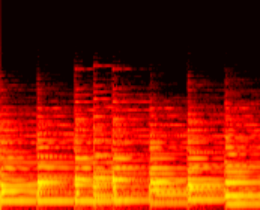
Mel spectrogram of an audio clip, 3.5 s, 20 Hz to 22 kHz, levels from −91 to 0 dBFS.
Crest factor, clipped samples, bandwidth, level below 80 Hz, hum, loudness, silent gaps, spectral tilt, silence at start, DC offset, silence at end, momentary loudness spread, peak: 14 dB; under 0.1%; 7.4 kHz; -58 dBFS; none; -30 LUFS; none; -8 dB/octave; 0 s; under 0.1%; 0 s; 3 LU; -16 dBFS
